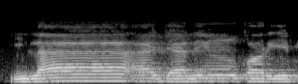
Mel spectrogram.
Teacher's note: Ajalin di situ ada kasrotain atau tanwin ketemu qaf, adalah ikhfa, ya, disamarkan tanwinnya.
